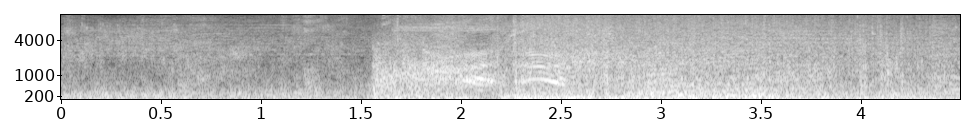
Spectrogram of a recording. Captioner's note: zapping sounds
